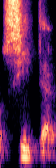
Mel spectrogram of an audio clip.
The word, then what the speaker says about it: CETA: Qui in Canada, grazie al trattato fra l'Unione Europea e Canada, il cosiddetto CETA o SITA, come si pronuncia qui nei paesi anglofoni, abbiamo una piattaforma particolare,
